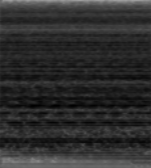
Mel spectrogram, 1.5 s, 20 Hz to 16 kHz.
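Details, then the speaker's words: Replacement motor for a 1977 Craftsman 113-series table saw (original had burnt-out bearings), bench-tested on plug-in: steady, smooth electric hum with even tone, no rumble, rattle or bearing growl; runs healthy. "Now all we do is plug it in. Reset. All right, here we go. We got ourselves a motor."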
